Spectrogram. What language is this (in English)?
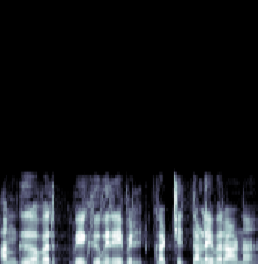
Tamil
